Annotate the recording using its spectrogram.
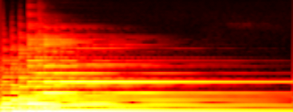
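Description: A single chord strummed once on an acoustic guitar, left to ring and fade away slowly.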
